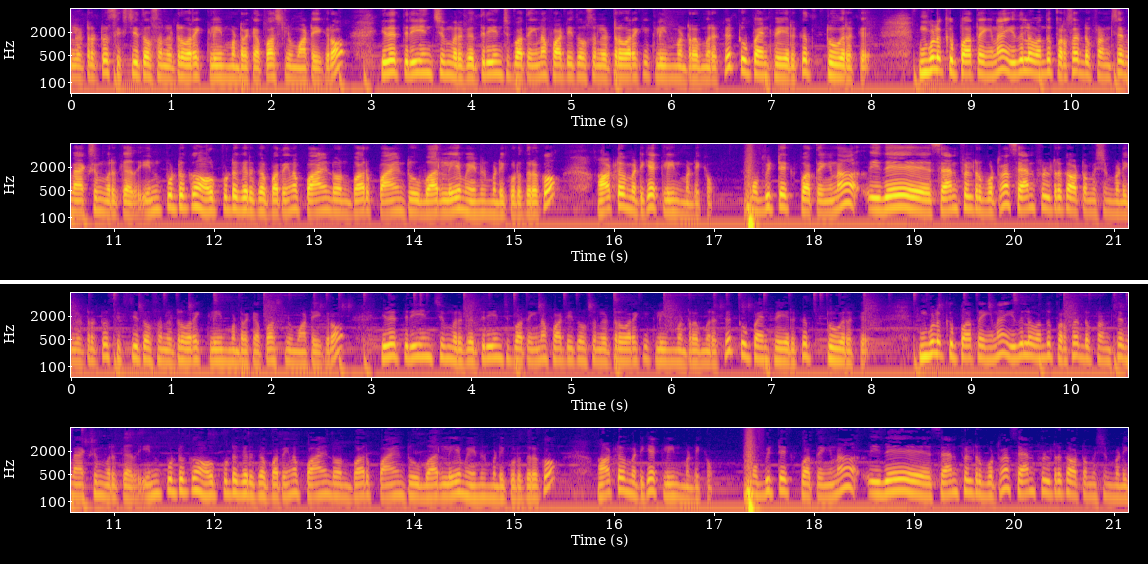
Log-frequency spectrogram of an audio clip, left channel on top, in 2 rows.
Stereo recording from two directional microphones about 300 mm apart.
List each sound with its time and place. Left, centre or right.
0.0 s speech: centre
